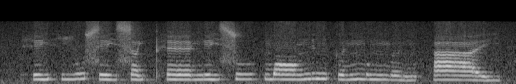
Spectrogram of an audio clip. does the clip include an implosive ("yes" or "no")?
no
